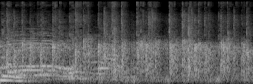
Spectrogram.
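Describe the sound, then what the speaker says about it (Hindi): A church congregation claps loudly and steadily for a couple of seconds during a Hindi-language sermon, with a dense wash of applause and a voice running underneath. "ताली बजाए जोर से, जोरदार ताली बजाए"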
